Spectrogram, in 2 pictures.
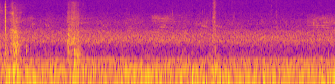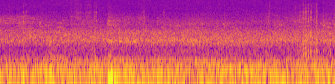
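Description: Steady low wind rumble on the microphone outdoors, with faint clicks and rustles of a small cardboard product box being handled and opened, and one dull thump about two-thirds of the way through.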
